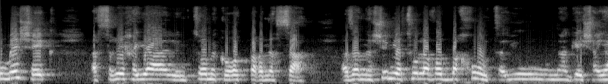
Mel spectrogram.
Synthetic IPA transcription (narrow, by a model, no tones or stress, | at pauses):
umeʃek | asʁiχajalimt͡so̞me̞ko̞ʁo̞t̪̚paʁnasa | ʔazanaʃimjat͡sulaːvo̞d̪̚baχut͡sajunaɡeʃaja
